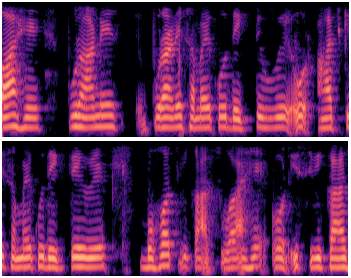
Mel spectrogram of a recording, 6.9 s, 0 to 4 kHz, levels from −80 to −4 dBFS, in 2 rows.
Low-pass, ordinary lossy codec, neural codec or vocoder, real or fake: 3.6 kHz; none; none; real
